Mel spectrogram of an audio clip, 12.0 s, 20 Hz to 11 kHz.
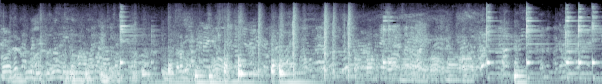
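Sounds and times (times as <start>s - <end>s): bass drum thump: 1.3s - 7.1s, 10.3s - 10.8s
ringing metallic drum strikes: 1.7s - 8.2s, 9.7s - 12.0s.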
